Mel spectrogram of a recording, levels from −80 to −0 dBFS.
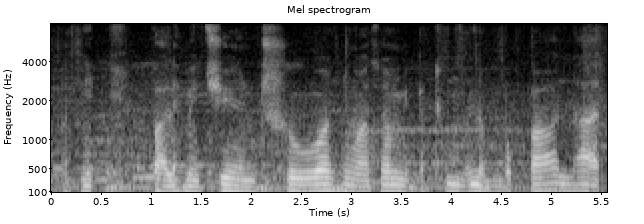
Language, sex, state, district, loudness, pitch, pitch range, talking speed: Mizo, male, Mizoram, Aizawl, -19 LUFS, 115 Hz, 105-115 Hz, 170 wpm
